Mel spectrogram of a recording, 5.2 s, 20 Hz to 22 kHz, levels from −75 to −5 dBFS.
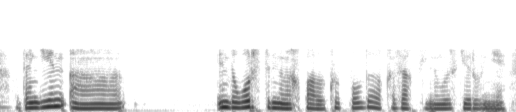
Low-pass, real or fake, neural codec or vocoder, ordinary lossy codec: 3.6 kHz; real; none; none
